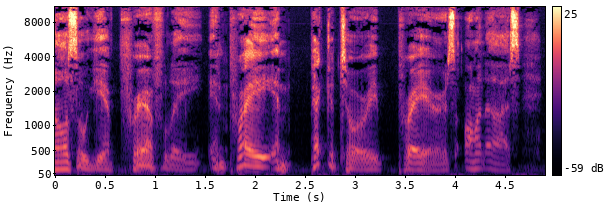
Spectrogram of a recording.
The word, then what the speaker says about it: imprecatory: PCH, what is the proper way to say that prayer? Imprecatory or impeccatory? – Imprecatory.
